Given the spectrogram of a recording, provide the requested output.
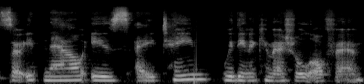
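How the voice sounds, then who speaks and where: Speaking in an Australian accent, a woman uses a medium pitch with ordinary pitch variation. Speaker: lawyer, conference panelist. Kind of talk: conference panel talk.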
